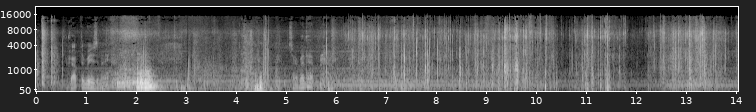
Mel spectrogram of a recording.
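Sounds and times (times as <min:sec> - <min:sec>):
packing material crumpling: 0:05.7 - 0:14.0.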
